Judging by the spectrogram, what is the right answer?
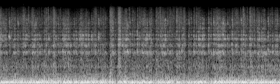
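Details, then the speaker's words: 1970 Chevrolet Impala, 350 V8 with about 175,000 on it, new single 2.5-inch exhaust, smoking slowing down; idling before idle is backed off. Deep loping idle, beat skipping now and then; it's missing. "he uh Missing it's got so anyway here we go 350"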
